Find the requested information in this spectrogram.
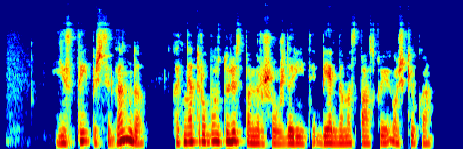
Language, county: Lithuanian, Šiauliai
